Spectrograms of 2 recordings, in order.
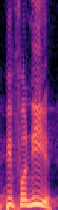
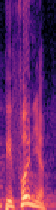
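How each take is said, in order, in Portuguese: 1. A tônica está na quarta sílaba. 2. A tônica está na terceira sílaba. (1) "é epifania" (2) "Não é epifânia"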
